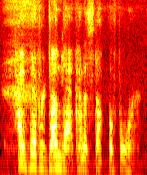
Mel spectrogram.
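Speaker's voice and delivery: whispering in a character voice. Whispering to a character after turning him around: whispering in character. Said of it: "I just kinda whisper to him".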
